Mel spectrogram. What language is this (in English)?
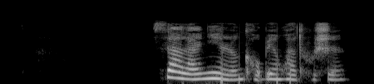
Chinese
